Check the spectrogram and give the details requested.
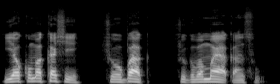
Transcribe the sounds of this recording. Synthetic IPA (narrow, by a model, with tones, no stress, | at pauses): jaː˦kʷʊ˦ma˦kɐ˦ʃe˨ | ʃoː˨ba˦˨k | ʃuː˨ɡɐ˨bɐ˦mːɐ˦jaː˨kʼɐ˦nsu˨ʔ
